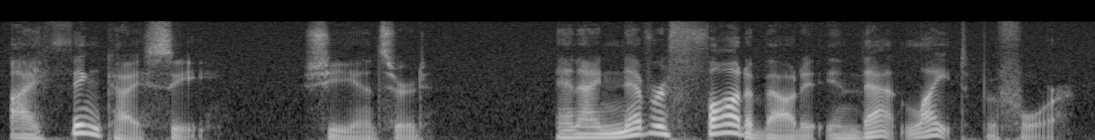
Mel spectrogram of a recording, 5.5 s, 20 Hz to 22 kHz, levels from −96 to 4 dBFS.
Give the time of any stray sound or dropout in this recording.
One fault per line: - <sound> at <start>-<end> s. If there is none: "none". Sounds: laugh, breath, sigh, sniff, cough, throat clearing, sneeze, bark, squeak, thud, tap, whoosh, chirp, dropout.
none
